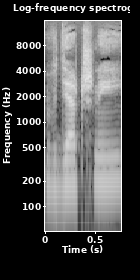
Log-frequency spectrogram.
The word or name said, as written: vďačný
